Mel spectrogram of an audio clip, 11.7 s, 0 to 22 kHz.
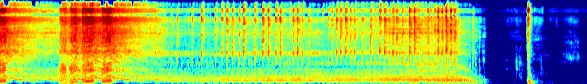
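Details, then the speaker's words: Stihl 025 chainsaw after a carb tune-up, restarted: starts with a few quick blips, then settles to a steady, even idle with no hunting or stumbling before shutdown; normal start and idle. "will do that several times just to make sure she starts and runs the way she should"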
